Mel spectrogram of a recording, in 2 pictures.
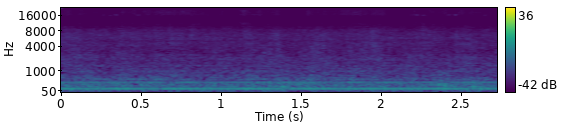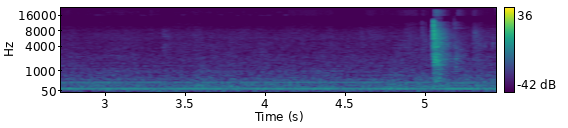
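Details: Samsung dryer during heating-element testing: steady low motor hum with the drum turning evenly, no squeal, thump or scrape. Runs normally.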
